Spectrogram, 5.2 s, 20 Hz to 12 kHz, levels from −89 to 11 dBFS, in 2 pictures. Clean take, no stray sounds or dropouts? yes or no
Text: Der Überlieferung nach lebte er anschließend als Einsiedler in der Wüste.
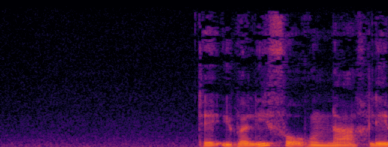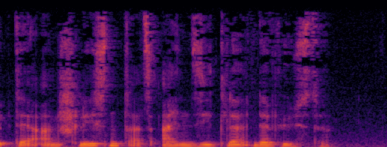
yes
